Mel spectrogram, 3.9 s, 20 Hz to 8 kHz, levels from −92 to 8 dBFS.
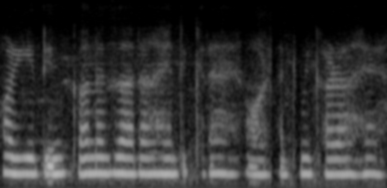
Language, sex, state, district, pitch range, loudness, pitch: Hindi, female, Bihar, Gopalganj, 240-255 Hz, -29 LUFS, 250 Hz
